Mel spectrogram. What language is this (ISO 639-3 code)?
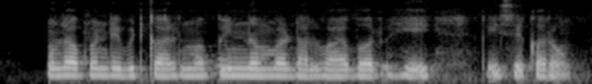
hne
